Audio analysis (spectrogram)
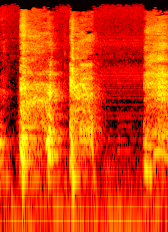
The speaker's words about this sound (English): Cough City.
